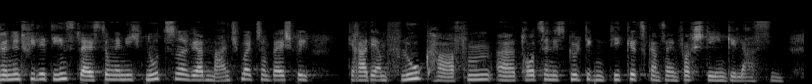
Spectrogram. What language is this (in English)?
German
